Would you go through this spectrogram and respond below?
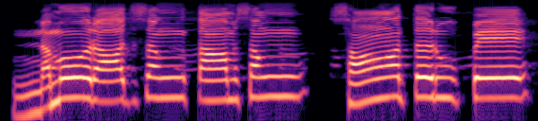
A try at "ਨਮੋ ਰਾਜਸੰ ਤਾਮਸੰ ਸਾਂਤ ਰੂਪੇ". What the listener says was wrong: ਜਜਾ ਰਹਿ ਜਾਂਦਾ ਰਾਜਸੰ ਕਹਿ ਜਾਂਦੇ ਹਾਂ ਰਾਜਸੰ ਜਜਾ ਪੂਰਾ ਬੋਲਣਾ ਹੈ।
